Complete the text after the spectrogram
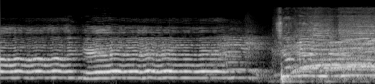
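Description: An elderly man sings a long held note into a microphone.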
